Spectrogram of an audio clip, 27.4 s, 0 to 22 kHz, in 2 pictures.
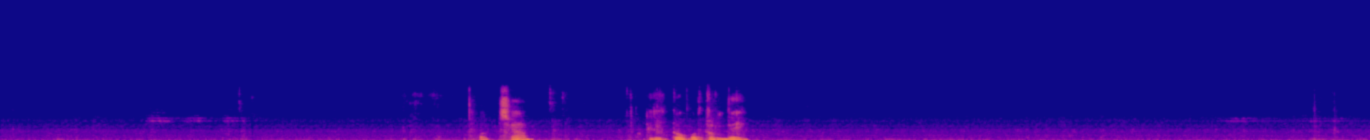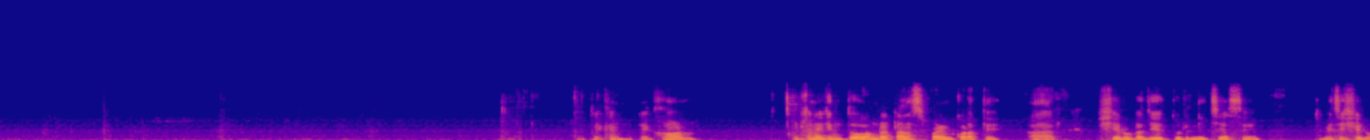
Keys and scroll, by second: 0.0 ctrl+alt+z, 6.6 Up, 6.9 Up, 7.1 Up, 7.5 Up, 7.9 Up, 9.0 Left, 9.3 Left, 9.9 Up, 10.6 Up, 11.0 Up, 12.1 Up, 18.7-19.7 typing.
